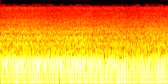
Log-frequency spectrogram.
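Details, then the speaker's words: BMW at first startup, part of the air intake not yet hooked up: steady, even low hum with no knocks, misses or ticks; smooth, normal idle. "sure she runs good since I don't have any of the other air intake stuff hooked up I probably won't let it run for too long"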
